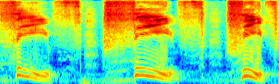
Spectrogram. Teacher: é língua na pontinha do dente e soltando o ar aqui nesse caso, sem vibrar a corda vocal.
